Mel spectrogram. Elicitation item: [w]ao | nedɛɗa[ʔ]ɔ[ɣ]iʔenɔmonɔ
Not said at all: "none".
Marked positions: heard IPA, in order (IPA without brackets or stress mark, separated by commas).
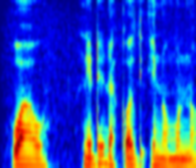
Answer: w, k, ð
